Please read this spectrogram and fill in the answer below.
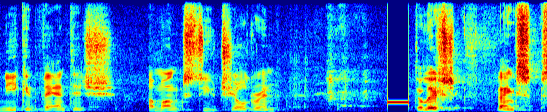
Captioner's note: giggles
